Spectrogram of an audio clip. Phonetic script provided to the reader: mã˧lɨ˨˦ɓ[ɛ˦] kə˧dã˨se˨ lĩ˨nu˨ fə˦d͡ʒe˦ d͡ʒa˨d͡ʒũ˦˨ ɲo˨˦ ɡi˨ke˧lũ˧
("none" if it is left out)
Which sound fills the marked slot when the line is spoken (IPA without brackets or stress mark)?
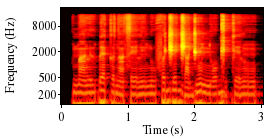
ɛ˦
